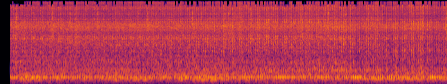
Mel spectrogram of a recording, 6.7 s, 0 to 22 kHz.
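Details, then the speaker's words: Audi A3 8P 2.0 TDI (BMM) diesel idling: a busy, uneven knocking rattle that sounds like a failed dual-mass flywheel. Seized alternator overrunning clutch pulley. "Обгонная муфта на генератор заклинила и звук такой на первый взгляд, как будто двухмассовый разлетелся или ещё что-то."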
